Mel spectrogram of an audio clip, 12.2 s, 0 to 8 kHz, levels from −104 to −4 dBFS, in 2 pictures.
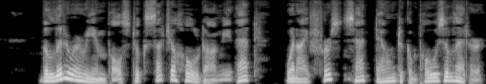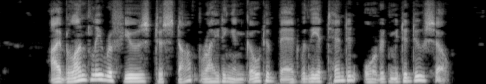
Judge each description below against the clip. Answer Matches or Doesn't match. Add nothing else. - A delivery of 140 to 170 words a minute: Doesn't match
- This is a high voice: Doesn't match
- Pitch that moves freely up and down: Matches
